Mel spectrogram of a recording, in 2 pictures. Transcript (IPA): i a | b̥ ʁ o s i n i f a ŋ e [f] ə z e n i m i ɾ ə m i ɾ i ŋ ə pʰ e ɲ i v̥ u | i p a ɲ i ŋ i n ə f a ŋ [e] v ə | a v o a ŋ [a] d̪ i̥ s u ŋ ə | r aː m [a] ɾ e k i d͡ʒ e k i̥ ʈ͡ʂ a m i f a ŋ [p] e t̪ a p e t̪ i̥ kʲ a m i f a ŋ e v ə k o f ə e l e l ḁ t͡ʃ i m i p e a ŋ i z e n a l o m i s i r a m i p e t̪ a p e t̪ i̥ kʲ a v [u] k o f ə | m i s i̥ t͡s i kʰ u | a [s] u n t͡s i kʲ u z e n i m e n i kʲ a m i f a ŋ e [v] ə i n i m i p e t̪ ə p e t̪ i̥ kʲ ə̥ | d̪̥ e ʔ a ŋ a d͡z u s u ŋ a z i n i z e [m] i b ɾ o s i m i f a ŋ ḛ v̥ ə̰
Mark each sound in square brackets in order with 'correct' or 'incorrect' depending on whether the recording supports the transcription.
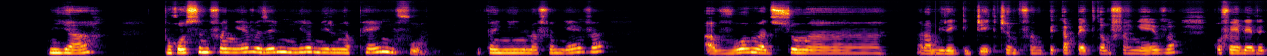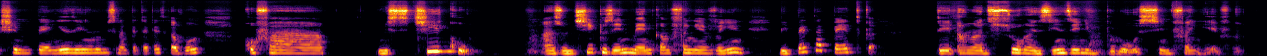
incorrect, correct, correct, incorrect, correct, incorrect, incorrect, correct, incorrect

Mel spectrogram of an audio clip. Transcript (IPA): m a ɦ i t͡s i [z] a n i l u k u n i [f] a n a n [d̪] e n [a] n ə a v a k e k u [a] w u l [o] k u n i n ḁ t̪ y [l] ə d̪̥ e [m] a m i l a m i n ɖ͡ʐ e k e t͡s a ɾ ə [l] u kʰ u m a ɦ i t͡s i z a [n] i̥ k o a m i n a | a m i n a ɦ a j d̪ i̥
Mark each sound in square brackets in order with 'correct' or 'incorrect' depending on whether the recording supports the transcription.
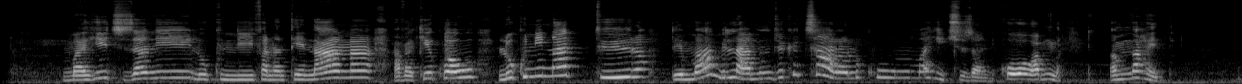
correct, correct, incorrect, correct, correct, incorrect, incorrect, correct, correct, correct

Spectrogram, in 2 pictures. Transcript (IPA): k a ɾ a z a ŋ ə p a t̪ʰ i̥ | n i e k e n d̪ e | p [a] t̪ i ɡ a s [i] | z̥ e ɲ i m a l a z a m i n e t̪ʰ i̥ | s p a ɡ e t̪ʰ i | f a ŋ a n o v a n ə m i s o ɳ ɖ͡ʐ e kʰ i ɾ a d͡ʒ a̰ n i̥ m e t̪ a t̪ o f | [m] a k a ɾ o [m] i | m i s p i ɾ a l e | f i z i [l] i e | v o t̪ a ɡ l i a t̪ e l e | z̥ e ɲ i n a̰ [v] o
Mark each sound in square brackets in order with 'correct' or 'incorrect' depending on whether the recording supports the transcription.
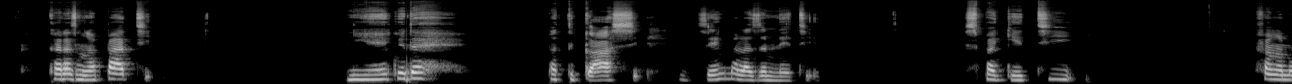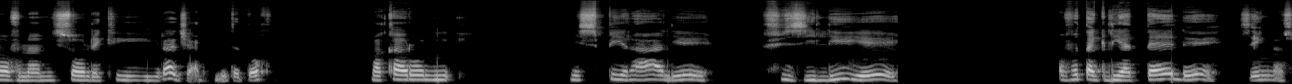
correct, correct, correct, incorrect, correct, incorrect

